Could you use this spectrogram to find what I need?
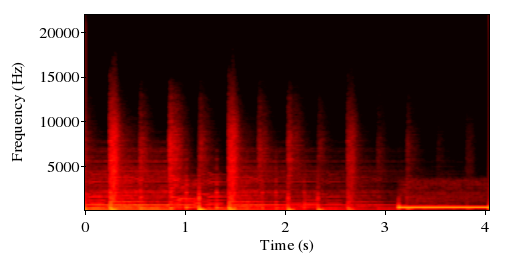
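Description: A phone call is dialed with a quick series of short, bright, pitched beeps, each ringing out briefly. A steady, sustained call tone follows and holds to the end, with no talking.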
